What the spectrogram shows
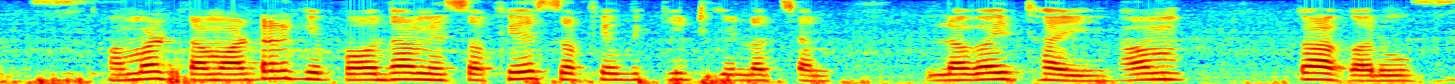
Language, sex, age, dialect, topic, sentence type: Magahi, female, 25-30, Western, agriculture, question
